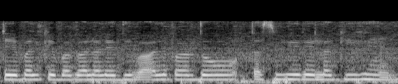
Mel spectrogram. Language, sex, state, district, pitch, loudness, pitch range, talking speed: Hindi, female, Uttar Pradesh, Lucknow, 220 Hz, -13 LUFS, 215-225 Hz, 150 wpm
